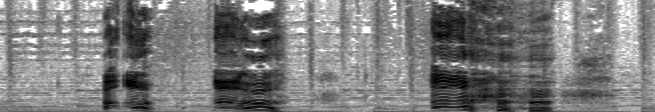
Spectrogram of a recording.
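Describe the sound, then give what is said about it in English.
A person vocally mimics harsh coughing and gagging in three short, strained bursts, fairly loud, with throaty, choking tones and no words spoken. “Begins coughing, gagging.”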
